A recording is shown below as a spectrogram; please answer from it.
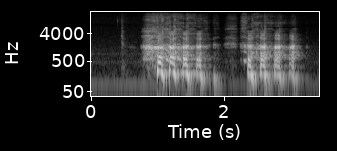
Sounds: Laughter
